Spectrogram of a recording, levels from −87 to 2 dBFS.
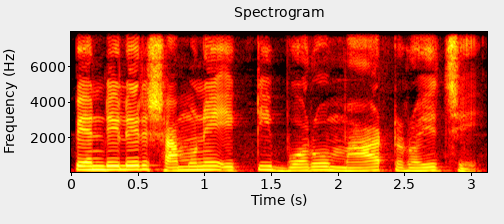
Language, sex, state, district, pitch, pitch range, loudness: Bengali, female, West Bengal, Alipurduar, 180 Hz, 170-210 Hz, -18 LUFS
